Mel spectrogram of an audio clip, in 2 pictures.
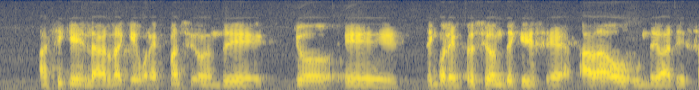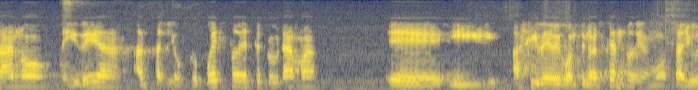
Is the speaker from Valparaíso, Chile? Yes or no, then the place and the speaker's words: no; Talca, Maule, Chile; si bien yo soy de Talca, siempre estamos recorriendo la región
